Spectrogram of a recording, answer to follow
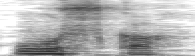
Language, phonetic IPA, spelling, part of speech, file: Polish, [ˈwuʃkɔ], łóżko, noun, Pl-łóżko.ogg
